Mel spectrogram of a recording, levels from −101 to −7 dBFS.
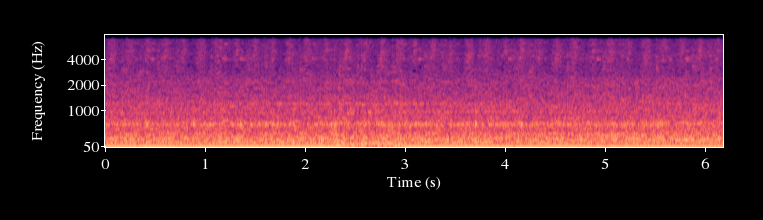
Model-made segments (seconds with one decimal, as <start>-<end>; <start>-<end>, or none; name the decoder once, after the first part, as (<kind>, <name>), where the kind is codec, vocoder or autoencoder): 2.3-3.0 (vocoder, HiFi-GAN)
